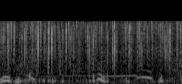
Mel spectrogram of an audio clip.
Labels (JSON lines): {"label": "biophony, cascading saw", "recorder": "SoundTrap 600 or HydroMoth"}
